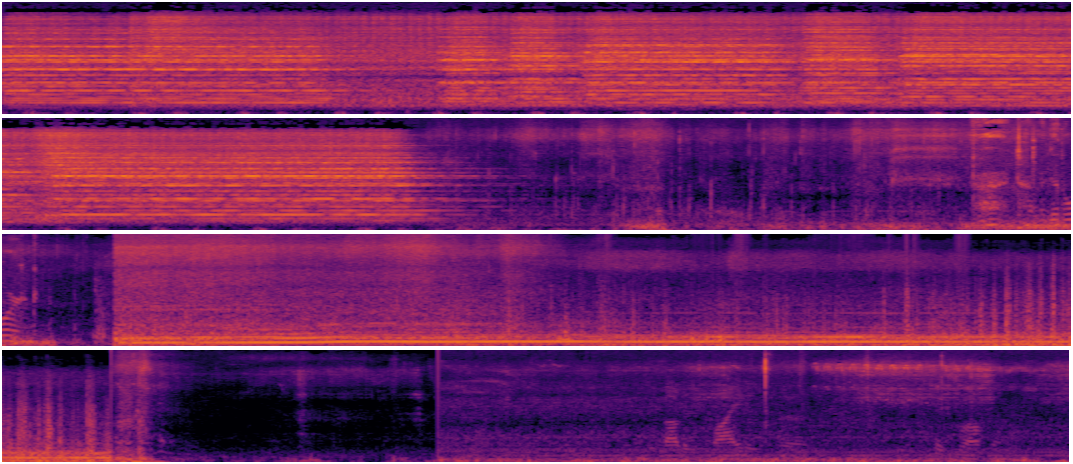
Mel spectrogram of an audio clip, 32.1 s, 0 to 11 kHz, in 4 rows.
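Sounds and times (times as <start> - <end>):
outboard motor running at speed: 16.9 - 24.9.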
